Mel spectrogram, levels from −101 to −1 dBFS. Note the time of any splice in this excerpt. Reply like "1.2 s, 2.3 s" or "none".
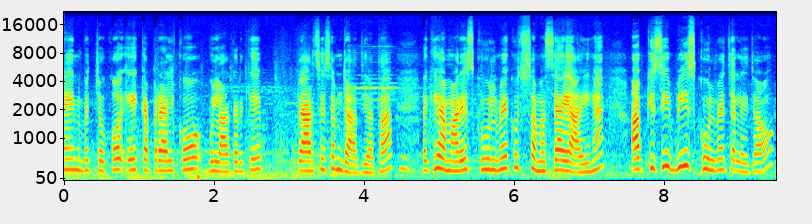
none

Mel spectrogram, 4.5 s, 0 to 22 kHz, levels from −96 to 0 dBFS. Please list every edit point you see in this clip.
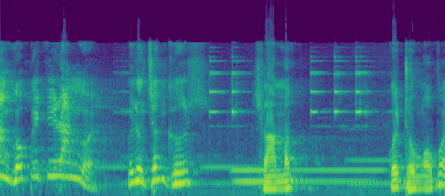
1.1 s

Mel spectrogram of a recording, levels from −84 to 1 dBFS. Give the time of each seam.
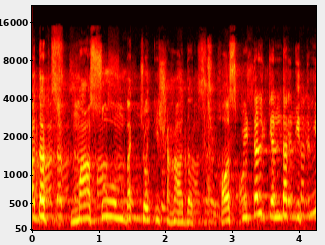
2.6 s

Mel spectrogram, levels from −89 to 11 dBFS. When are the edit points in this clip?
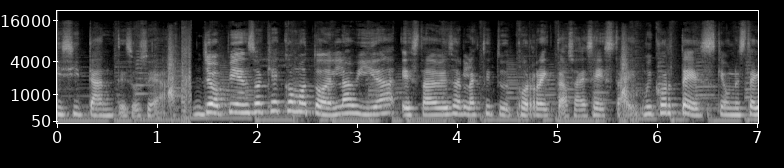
1.2 s, 5.8 s

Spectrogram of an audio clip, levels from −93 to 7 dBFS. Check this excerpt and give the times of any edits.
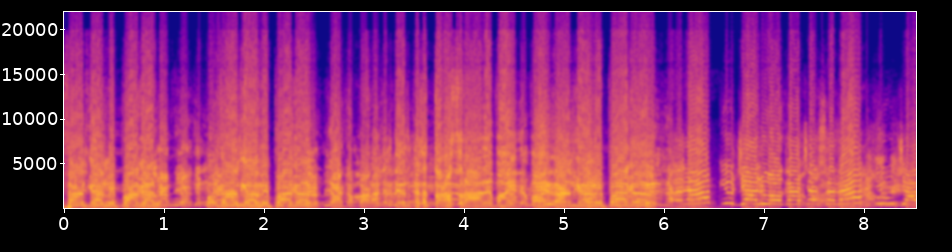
6.0 s

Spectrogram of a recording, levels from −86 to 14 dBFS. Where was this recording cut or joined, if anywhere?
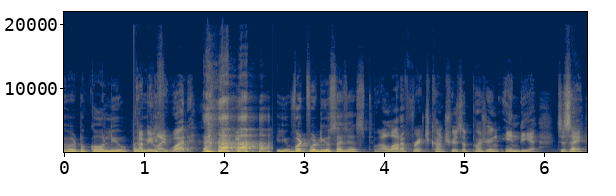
0.9 s, 2.6 s, 3.9 s

